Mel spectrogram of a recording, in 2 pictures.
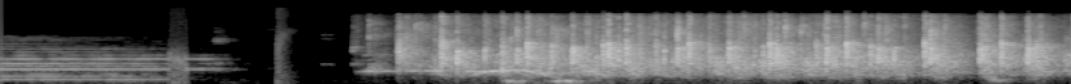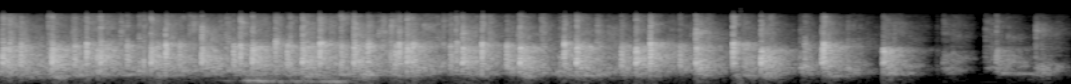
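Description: The held final chord of a small string ensemble dies away about a second in. After a brief pause an audience applauds for about eight seconds, thinning to a few scattered claps near the end.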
